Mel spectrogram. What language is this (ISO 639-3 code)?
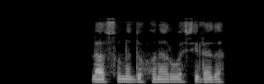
pus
